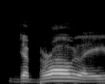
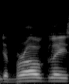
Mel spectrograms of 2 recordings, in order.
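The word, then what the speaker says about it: de Broglie: he's from like Belgium de broi or some people call him de brogly some people just call him de Bru you just don't even pronounce the last part of the name so de bro I like that battery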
